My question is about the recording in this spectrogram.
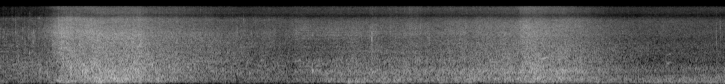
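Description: Ocean surf breaking and washing up the beach at the water's edge. A loud surge of breaking wave comes about half a second in and another around five seconds, with the foaming backwash hissing between them.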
